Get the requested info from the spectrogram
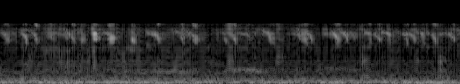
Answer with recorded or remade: remade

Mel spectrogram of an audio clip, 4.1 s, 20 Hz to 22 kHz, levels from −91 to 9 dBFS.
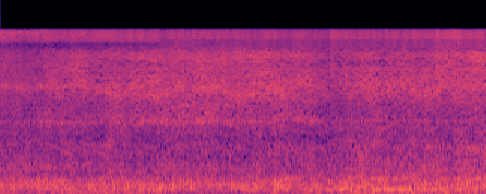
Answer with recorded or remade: remade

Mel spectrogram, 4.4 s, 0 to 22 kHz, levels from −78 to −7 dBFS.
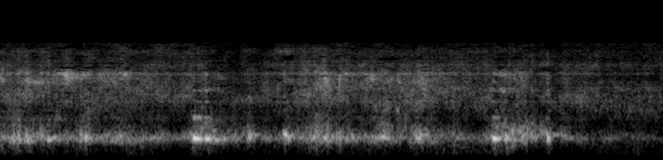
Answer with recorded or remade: remade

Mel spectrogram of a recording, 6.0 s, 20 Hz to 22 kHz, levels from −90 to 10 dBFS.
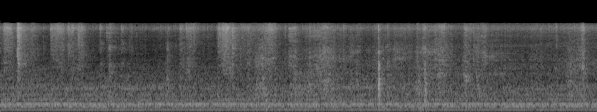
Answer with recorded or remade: recorded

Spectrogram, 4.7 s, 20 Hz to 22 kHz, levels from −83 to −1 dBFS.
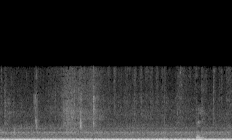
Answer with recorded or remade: recorded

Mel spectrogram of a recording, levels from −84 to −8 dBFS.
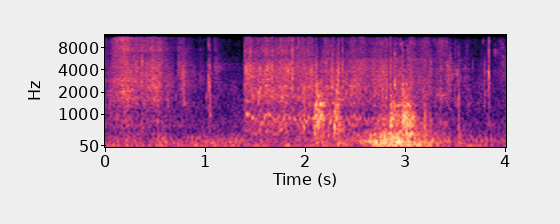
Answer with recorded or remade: remade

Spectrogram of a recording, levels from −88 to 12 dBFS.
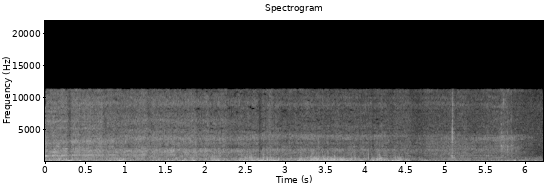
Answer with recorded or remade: remade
